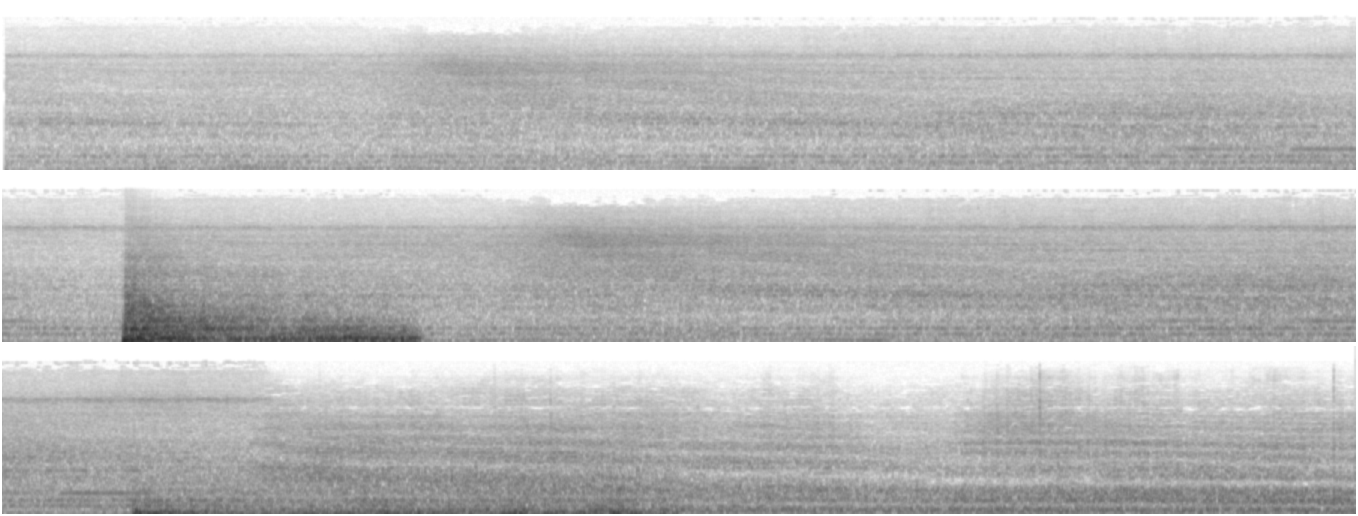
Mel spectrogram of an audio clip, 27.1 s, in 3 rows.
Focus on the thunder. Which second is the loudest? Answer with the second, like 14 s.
10 s.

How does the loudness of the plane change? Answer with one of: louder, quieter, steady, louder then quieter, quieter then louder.
louder.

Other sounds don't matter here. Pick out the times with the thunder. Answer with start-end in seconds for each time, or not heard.
9.8-11.8, 18.9-22.6.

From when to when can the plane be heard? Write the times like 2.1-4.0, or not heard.
0.0-27.0.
